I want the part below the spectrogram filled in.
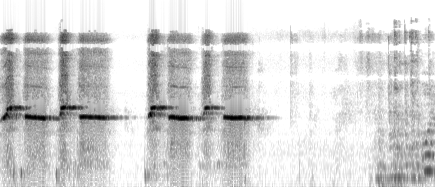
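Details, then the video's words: Trained rainbow lorikeet: two matching phrases, each a level whistled tone with a brief higher step, overlaid with harsh screechy bursts, separated by a short gap; muffled voices and room noise follow. "training rainbow lorikeets whistles"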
